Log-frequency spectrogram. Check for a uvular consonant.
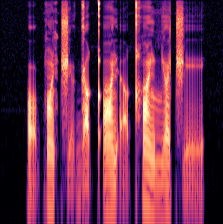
present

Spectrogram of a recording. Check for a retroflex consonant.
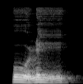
present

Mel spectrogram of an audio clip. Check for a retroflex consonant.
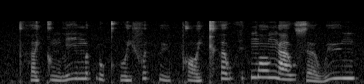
absent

